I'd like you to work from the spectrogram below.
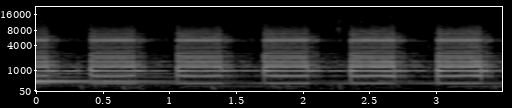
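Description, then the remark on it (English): An alarm blares in a steady repeating pattern, five loud pulsed tones about two-thirds of a second apart, each a harsh harmonic honk with no one speaking. “There's an alarm going off, guys.”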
